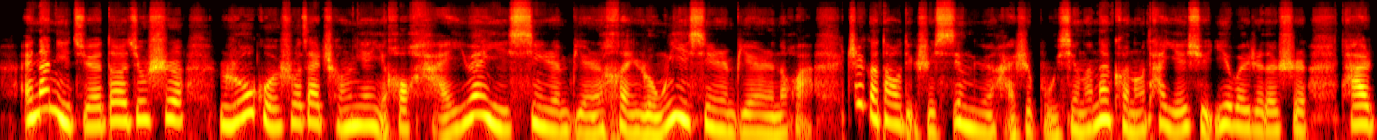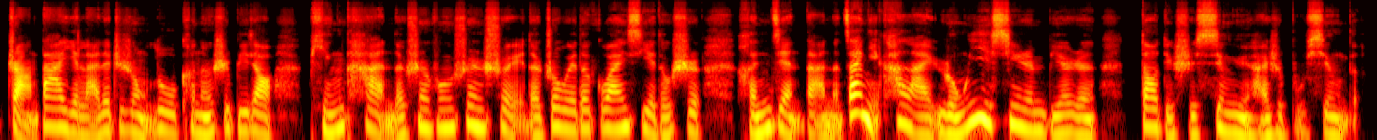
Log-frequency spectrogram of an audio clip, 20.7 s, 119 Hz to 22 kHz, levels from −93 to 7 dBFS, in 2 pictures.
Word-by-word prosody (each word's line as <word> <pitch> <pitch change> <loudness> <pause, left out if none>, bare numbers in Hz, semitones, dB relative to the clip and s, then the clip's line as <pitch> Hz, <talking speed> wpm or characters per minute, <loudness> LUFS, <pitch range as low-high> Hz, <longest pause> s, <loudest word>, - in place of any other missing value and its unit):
诶， 270 - +5
那 365 +6 +6
你 275 -10 +6
觉 200 -1 -1
得 245 +2 +1
就 260 +2 0
是 260 -2 +3 0.2
如 245 +11 +2
果 210 - -1
说 225 +2 -4
在 230 0 0
成 205 -2 -2
年 210 -1 +1
以 - - -3
后 185 - -1
还 135 -5 -4
愿 265 - +3
意 195 -6 +3
信 210 +3 +4
任 170 -2 -4
别 160 -2 -6
人， 155 +2 -3
很 180 -6 -2
容 150 - +1
易 280 -2 +8
信 220 -4 +2
任 170 -2 -4
别 160 0 -5
人 150 -2 -3
的 155 - -5
话， - - -6 0.2
这 465 0 -2
个 275 - +2
到 235 -3 -1
底 - - -7
是 170 - -3
幸 205 +6 +2
运 160 -2 -6
还 145 - -6
是 160 +5 -4
不 135 - -10
幸 170 +5 -1
呢？ 180 - -4
那 265 - +7
可 205 -6 -4
能 165 0 -4
他 225 - -5
也 180 -2 -3
许 200 - +1
意 215 +1 -3
味 195 -3 -2
着 175 - -5
的 170 0 -3
是， 170 - -2 0.2
他 220 0 +5
长 - - +4
大 195 -1 +2
以 175 - -3
来 145 -2 -2
的 170 - -2
这 - - -6
种 155 -4 -3
路 170 -4 -5
可 175 - -9
能 145 +1 0
是 190 - -1
比 170 - -6
较 160 -3 +1 0.2
平 175 -1 -2
坦 190 -2 -2
的、 140 - -3
顺 190 +4 -2
风 190 +1 -2
顺 200 -1 -1
水 185 -3 -2
的， 140 - -3
周 200 +8 -2
围 180 -2 -3
的 185 - -3
关 185 0 0
系 200 -2 +2
也 150 - -4
都 140 +1 -5
是 170 -3 +2 0.3
很 155 +4 0
简 200 +4 -1
单 - - -2
的。 - - -4
在 320 +1 +8
你 250 -4 +6
看 235 -2 -1
来， 150 -7 +1
容 150 - 0
易 265 0 +8
信 225 -2 +4
任 170 -2 -3
别 150 0 -3
人 140 -3 -2 0.3
到 195 -1 +2
底 135 - -6
是 145 - -3
幸 160 +2 +2
运 140 -1 +1
还 135 -2 -2
是 145 - -5
不 135 - -16
幸 145 0 0
的？ - - -15
185 Hz, 315 characters per minute, -23 LUFS, 160-220 Hz, 0.3 s, 易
